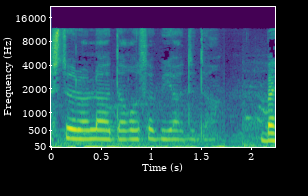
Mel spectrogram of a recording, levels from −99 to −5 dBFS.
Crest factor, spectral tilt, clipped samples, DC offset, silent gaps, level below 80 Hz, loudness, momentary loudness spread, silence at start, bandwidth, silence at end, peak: 16 dB; -3.5 dB/octave; under 0.1%; under 0.1%; none; -30 dBFS; -20 LUFS; 21 LU; 0 s; 12 kHz; 0 s; -2 dBFS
